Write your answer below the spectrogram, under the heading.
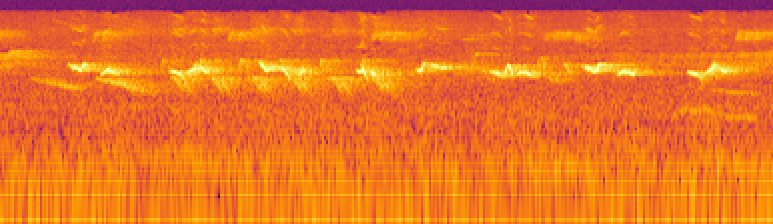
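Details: Summer tanager singing in Alabama: short, burry whistled phrases of two or three slurred notes, rising and falling, given in quick succession about every second, over a steady high insect drone and faint background birds.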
